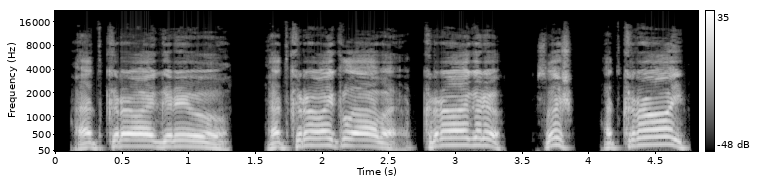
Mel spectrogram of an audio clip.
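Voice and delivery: high, loud demanding yell; drunken shouting. Acted. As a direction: bellow orders at the door. Drunk man kicks door, shouting. (пьяный крик)

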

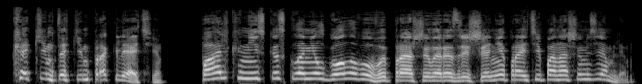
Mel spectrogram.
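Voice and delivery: high-pitched woman's voice, disputing; chief's wife, scoffing. Acted. Chief's wife denying any curse to Karsa, high scoffing voice. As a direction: scoff at his claim in a high voice.

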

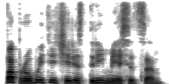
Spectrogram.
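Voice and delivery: high, prim customer-service voice; polite clerk voice. Acted. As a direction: recite it like a polite robot clerk. Hologram clerk answers.

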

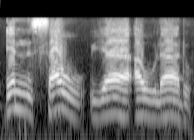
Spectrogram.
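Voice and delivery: very slow, drawn-out phrase for repeating; model reading. Shown as a demonstration. Teacher reading together with a student, slow model reading. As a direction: stretch the vowels, let it fall. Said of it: "kita baca sama-sama".

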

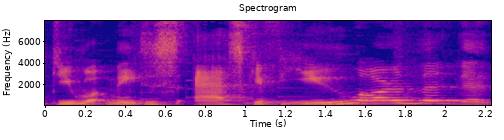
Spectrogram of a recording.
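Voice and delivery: high, exasperated ranting; hammed-up offended rant; mock indignant. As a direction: protest the joke with exaggerated outrage. Mock indignation at friend's tease.

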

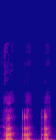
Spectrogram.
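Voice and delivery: short staged laugh; a brief, separated ha-ha-ha; acted laugh. A narrator's reading. Doctor amused by his patient's plea, acted laugh. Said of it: "bác sĩ Hoàng cười lớn".

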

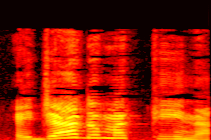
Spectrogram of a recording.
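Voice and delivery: put-on high, loud gleeful child announcement; child bursting in happily; cheerful little boy. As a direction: announce it like a proud toddler. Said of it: "annunziò Demi".

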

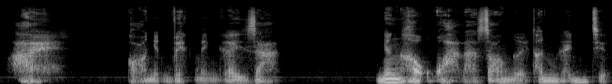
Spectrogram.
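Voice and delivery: soft, low, almost whispered sigh; a weary old master murmuring quietly; sighing hushed master. A narrator's reading. Ông thầy thở dài.

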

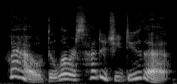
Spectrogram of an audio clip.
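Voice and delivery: put-on high, amazed young boy; amazed kid voice. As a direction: gasp it out in awe. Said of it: "he's like".

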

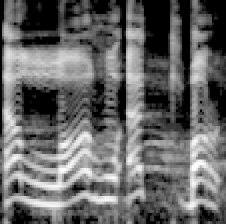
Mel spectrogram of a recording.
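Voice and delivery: الله أكبر drawn out slowly and clean; calm teaching take of الله أكبر; slow correct demo. Shown as a demonstration. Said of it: "لا".

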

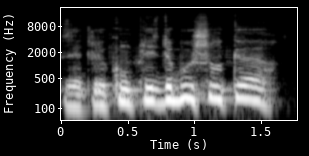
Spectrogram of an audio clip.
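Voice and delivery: shouted accusation. A narrator's reading. Lieutenant unmasking the false count, shouted accusation. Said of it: "cria le lieutenant".

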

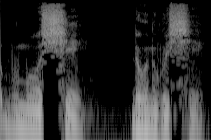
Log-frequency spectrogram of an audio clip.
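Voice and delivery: soft, low, gentle naming; polite tender address. Retold or imitated. Dating couple calling each other politely, soft. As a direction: say the name softly and kindly. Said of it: "연애할 때 이름 부르죠".

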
